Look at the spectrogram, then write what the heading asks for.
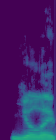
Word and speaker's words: Ule: Welcome the new CEO, Yule Monks. You just changed your name. It's spelled ULE.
